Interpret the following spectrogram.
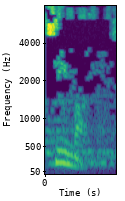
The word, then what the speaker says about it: Shayma: Some say Shayma, another way to pronounce it is Shima, but both of those are correct pronunciations.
